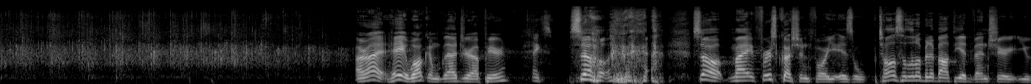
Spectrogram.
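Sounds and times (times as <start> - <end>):
audience applause: 0.0 - 3.6
speech: 3.6 - 10.3.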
